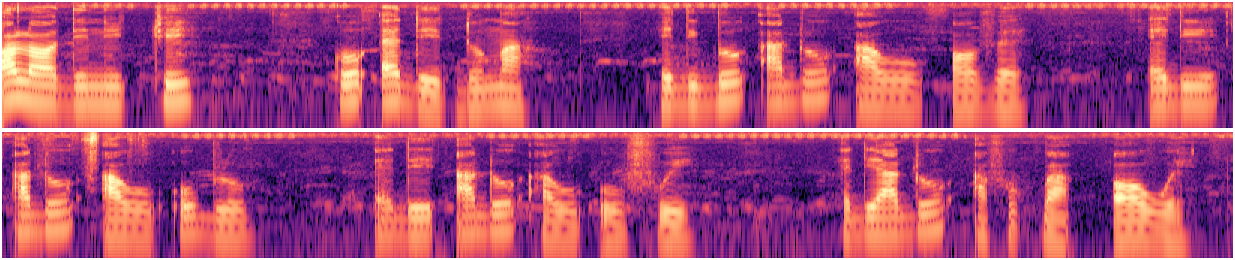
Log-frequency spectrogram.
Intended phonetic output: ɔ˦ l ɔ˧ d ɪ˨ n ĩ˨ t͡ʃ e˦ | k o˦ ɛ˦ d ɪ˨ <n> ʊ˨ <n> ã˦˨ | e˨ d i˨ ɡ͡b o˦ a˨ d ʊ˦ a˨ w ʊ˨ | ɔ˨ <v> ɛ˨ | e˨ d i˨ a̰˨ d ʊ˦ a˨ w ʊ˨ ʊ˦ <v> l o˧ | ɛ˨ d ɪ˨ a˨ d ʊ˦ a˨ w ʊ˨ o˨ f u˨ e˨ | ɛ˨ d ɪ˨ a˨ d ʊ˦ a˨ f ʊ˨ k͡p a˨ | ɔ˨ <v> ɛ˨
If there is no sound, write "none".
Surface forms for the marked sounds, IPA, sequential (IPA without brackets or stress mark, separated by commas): d, m, v, b, w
